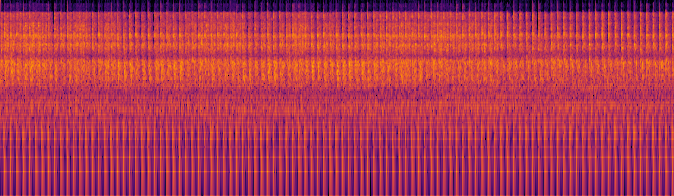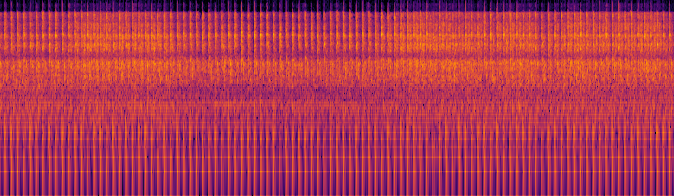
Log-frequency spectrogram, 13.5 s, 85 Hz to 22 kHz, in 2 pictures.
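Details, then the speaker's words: Briggs & Stratton 900 series engine, used about 2 hours a year, oil unchanged for a long time, cold start on choke after cold nights, started on first pull; steady, even chug around 160 firings a minute, no knocks or misses. Normal cold start and idle. "That's actually a first to have that thing start up on the first pull. It must have been from when I was testing it, to make sure it wasn't locked up."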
